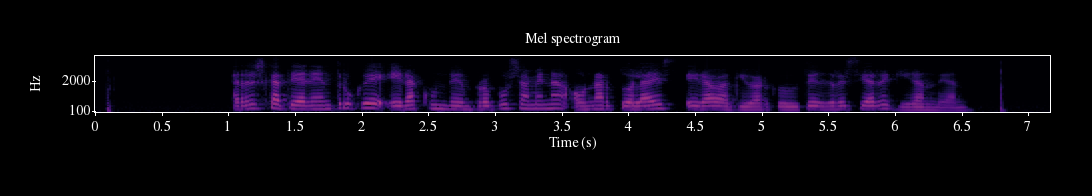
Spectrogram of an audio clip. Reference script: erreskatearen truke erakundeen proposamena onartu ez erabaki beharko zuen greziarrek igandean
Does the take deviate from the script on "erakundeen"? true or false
false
